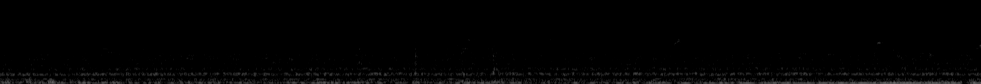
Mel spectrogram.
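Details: Honey bees at a wooden hive at 9 a.m., 12 degrees outside with fine weather coming, on 10 March 2015; a continuous mid-pitched drone over a dense low rumble, rising slightly toward the end.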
